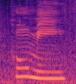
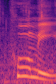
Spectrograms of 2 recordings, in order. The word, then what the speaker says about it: Mpumi: okay tell me how to pronounce your name it's pumi it's pumi so my full name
